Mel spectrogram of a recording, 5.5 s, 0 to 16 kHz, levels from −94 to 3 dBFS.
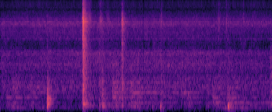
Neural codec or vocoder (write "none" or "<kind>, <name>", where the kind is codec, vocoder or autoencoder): vocoder, BigVGAN v2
